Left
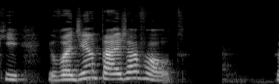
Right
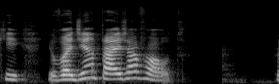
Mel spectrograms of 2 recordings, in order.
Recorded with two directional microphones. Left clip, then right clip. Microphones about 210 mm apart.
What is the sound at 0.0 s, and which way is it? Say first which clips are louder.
A woman's voice: right 1 dB; 10° right (ahead or behind).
